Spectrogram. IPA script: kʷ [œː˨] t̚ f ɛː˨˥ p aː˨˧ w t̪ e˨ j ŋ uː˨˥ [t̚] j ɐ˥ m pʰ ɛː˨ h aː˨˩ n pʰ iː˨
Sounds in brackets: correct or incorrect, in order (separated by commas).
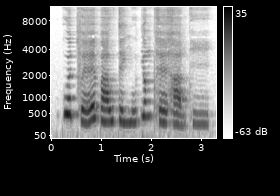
incorrect, correct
